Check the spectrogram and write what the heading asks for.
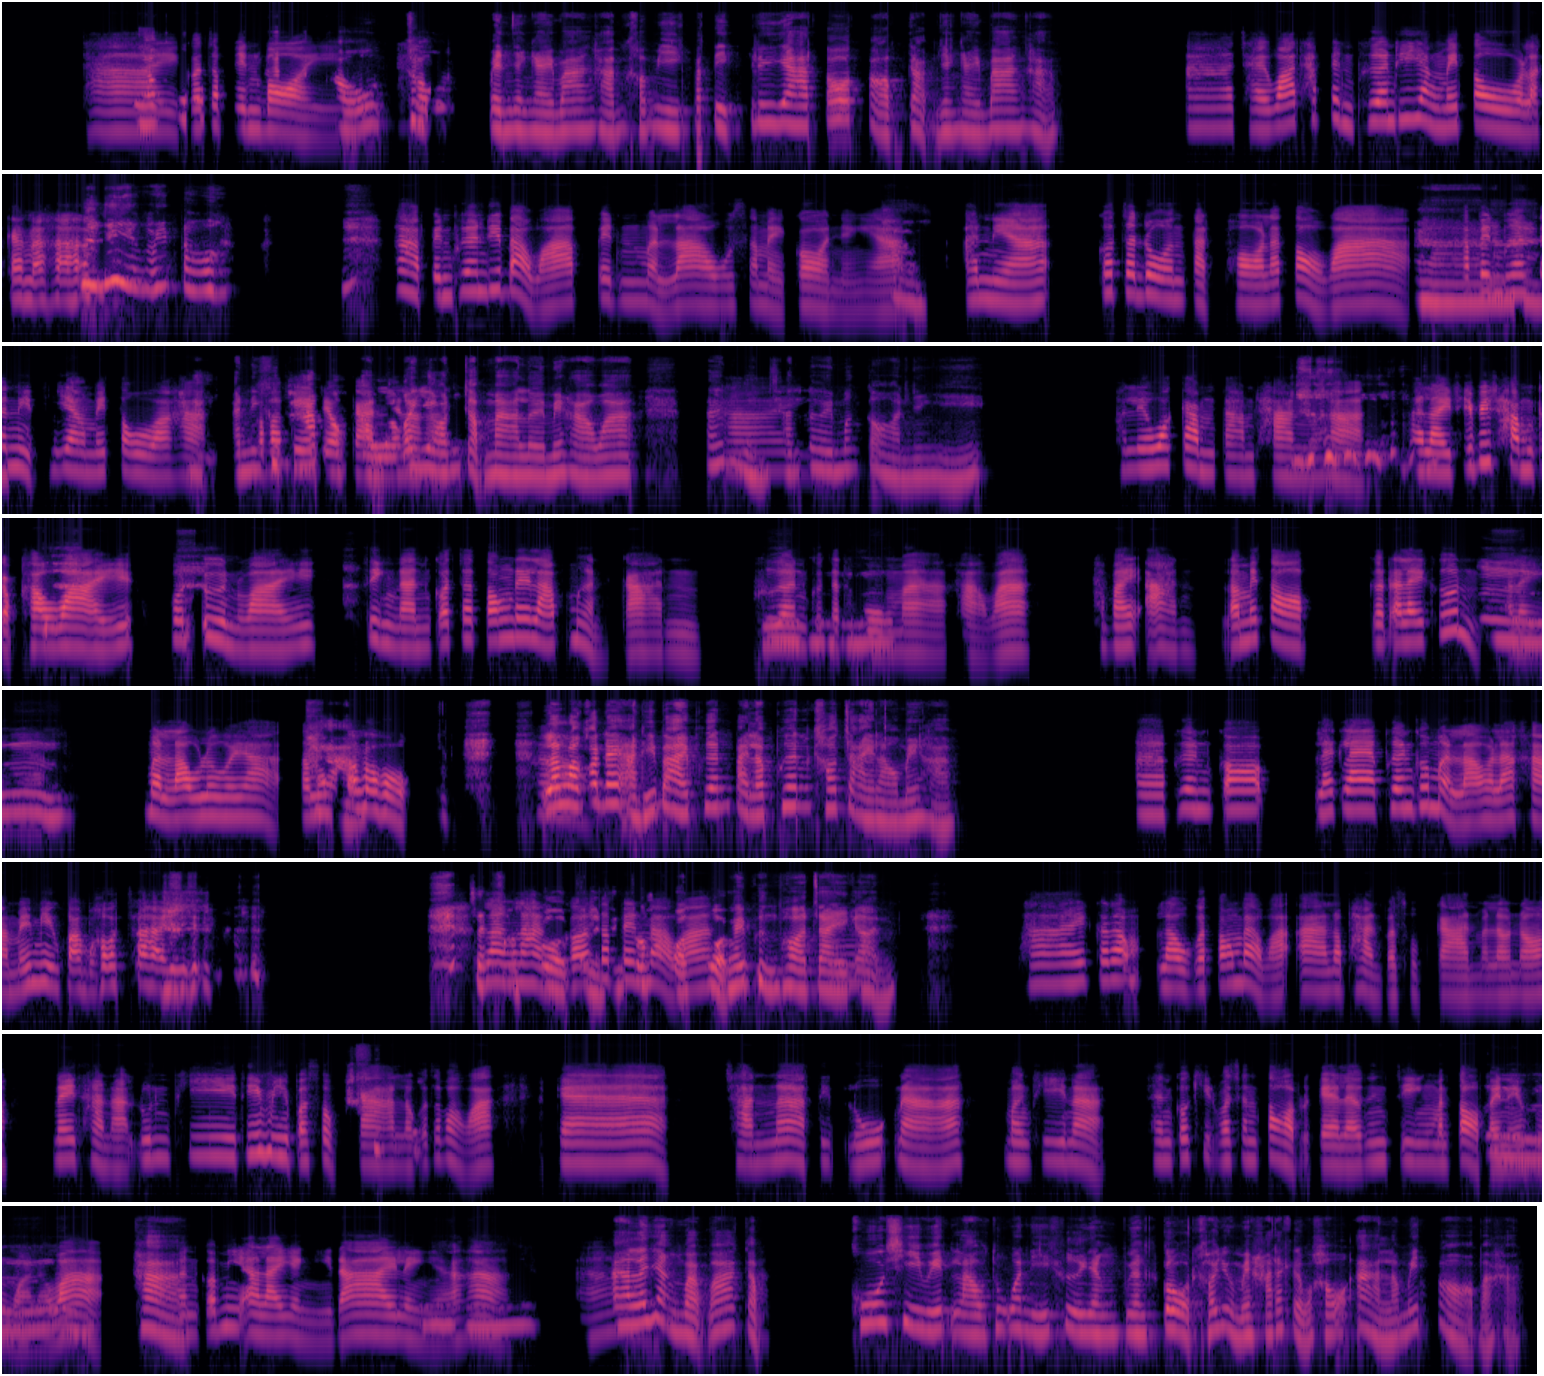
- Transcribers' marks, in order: unintelligible speech; chuckle; laughing while speaking: "นะคะ"; laughing while speaking: "เพื่อนที่ยังไม่โต"; giggle; laughing while speaking: "ตลก"; other background noise; laughing while speaking: "ความเข้าใจ"; chuckle; tapping; chuckle
- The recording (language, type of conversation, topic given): Thai, podcast, คุณรู้สึกยังไงกับคนที่อ่านแล้วไม่ตอบ?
